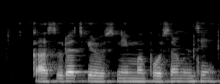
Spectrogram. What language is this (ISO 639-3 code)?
hne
